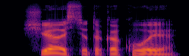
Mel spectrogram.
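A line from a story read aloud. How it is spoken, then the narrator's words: Envious grumble. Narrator (Russian): с явной завистью пробурчал Шуклин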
